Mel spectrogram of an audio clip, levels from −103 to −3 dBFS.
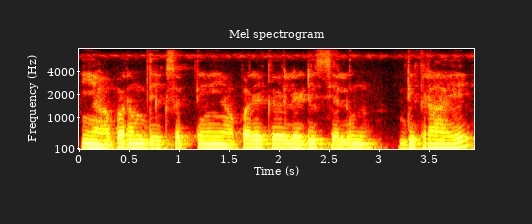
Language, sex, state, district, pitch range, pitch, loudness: Hindi, male, Bihar, Darbhanga, 115-120 Hz, 115 Hz, -16 LUFS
